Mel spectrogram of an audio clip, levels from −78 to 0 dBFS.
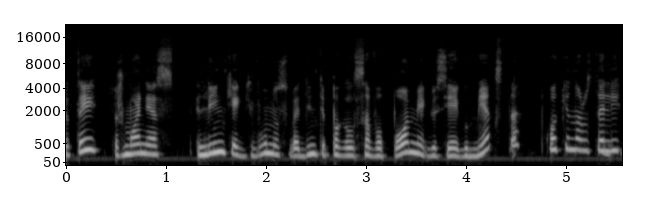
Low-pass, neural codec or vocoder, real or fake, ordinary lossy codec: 19.8 kHz; none; real; Opus, 32 kbps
